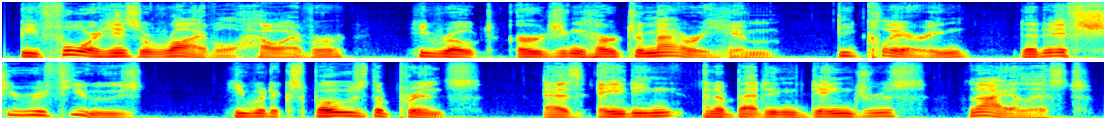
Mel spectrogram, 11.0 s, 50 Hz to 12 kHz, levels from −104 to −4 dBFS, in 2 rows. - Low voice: Yes, low, 110 Hz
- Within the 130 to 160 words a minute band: Yes, average, 145 wpm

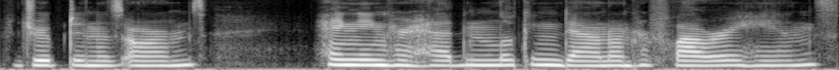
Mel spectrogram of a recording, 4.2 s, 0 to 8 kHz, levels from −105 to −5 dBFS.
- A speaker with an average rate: No, fast, 215 wpm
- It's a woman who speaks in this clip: Yes, female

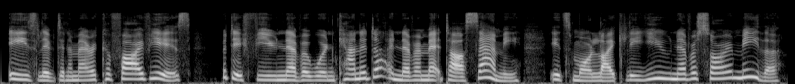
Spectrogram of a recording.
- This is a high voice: Yes, high, 225 Hz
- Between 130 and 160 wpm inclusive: No, average, 195 wpm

